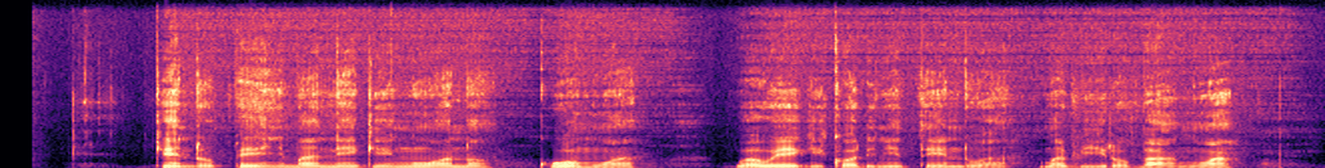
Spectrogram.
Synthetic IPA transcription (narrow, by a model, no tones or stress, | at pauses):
kendopiɲmanɪɡɪŋwɔnɔ | kwomwa | waweɡɪkɔdɲɪt̪ɪndwamabiɾobaŋwa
